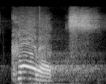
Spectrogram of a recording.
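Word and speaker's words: χάραξ: Essa palavra, ela deriva de uma outra, que é charax, carax, seria a pronúncia dessa palavra.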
